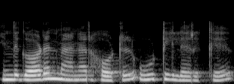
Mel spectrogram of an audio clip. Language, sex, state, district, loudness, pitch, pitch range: Tamil, female, Tamil Nadu, Nilgiris, -16 LUFS, 215 Hz, 200-225 Hz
